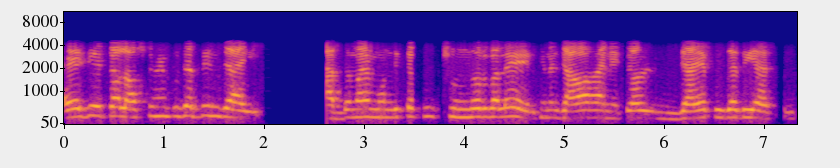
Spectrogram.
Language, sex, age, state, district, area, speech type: Bengali, female, 18-30, West Bengal, Alipurduar, rural, conversation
